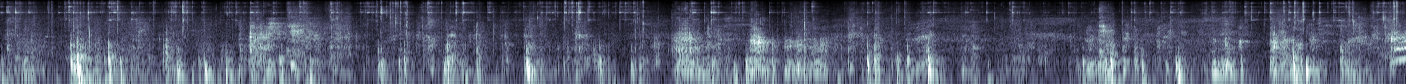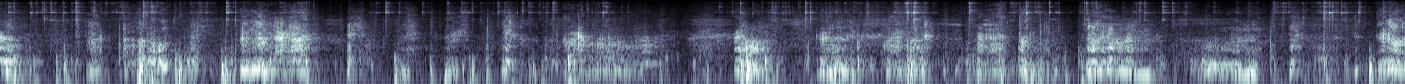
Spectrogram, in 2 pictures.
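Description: Beagle puppy vocalizing over and over in short, irregular calls, whines, yips and small growls, as it excitedly greets its owner.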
